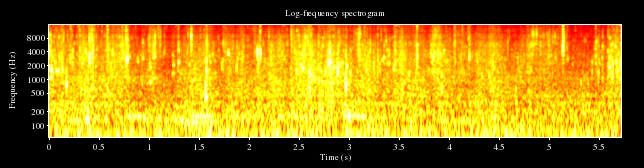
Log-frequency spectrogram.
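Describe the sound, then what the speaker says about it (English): Running water splashes and trickles nearby as green onions are rinsed under it, a steady spatter with small irregular bursts. "Rinse with clean water."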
